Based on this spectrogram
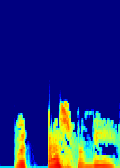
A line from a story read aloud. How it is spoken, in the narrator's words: gasped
